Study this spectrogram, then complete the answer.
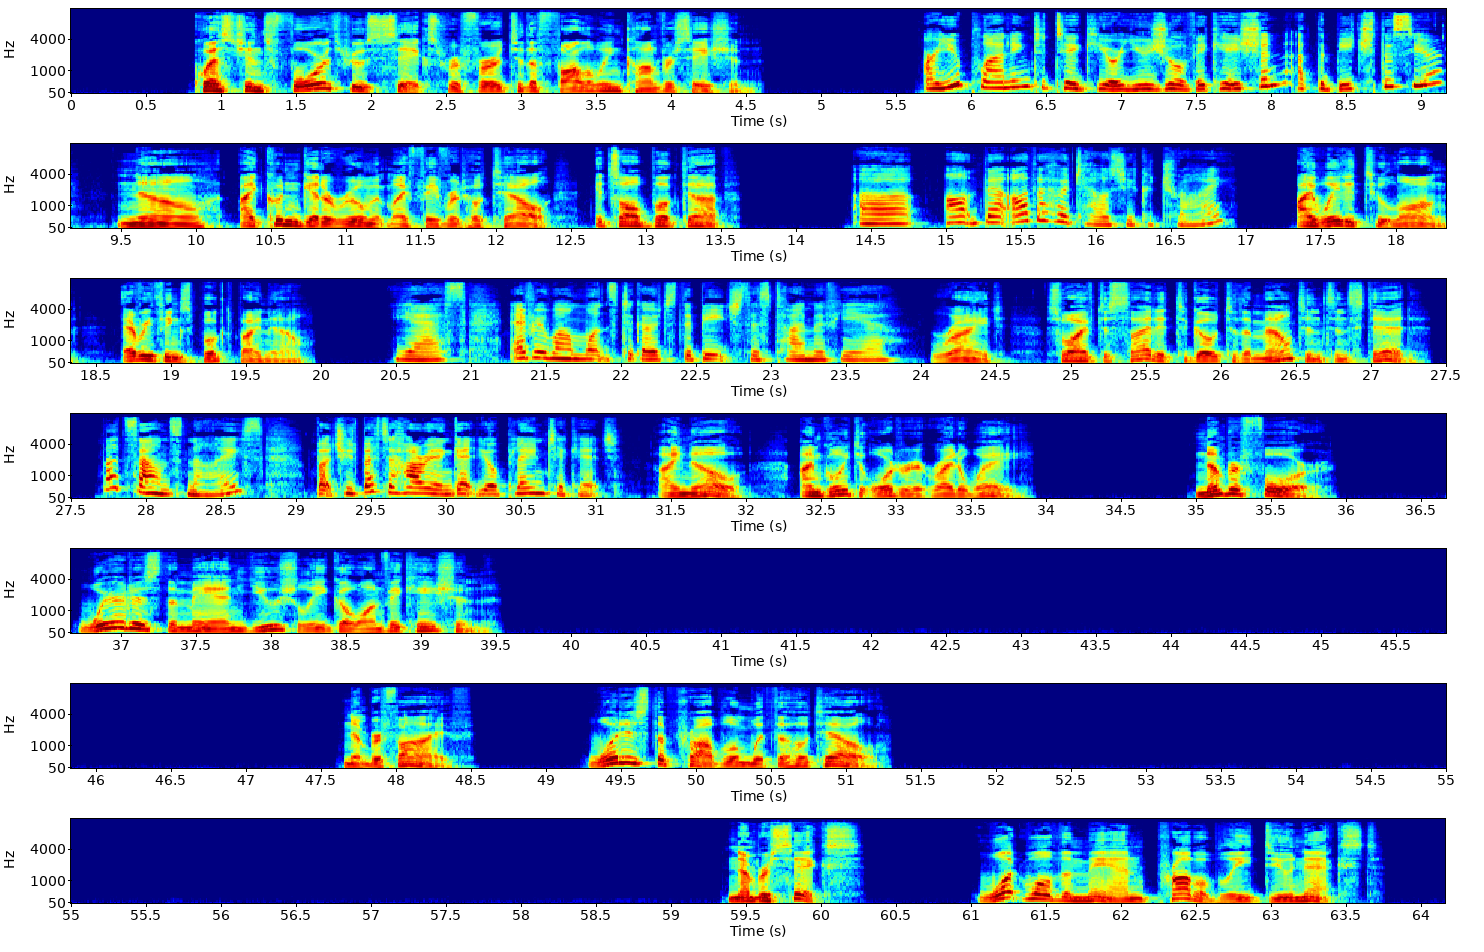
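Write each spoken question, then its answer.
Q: Where does the man usually go on vacation?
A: To the beach

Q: What is the problem with the hotel?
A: It's all booked up

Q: What will the man probably do next?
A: Order a plane ticket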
